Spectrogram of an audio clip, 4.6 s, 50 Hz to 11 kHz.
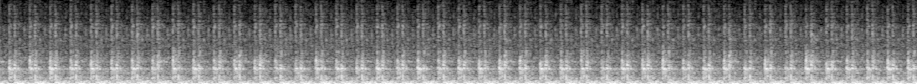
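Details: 1982 Catalina 30 small marine diesel, after replacing the blocked exhaust manifold that caused poor cooling-water flow, with thermostat and water pump refitted: steady, regular chug at a constant idle speed with no knocking or stumbling. Running smoothly.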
